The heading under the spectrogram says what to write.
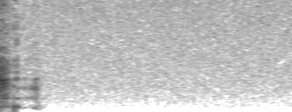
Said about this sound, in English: Just excuse me while I cough. This is going to be loud. Excuse me a second.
